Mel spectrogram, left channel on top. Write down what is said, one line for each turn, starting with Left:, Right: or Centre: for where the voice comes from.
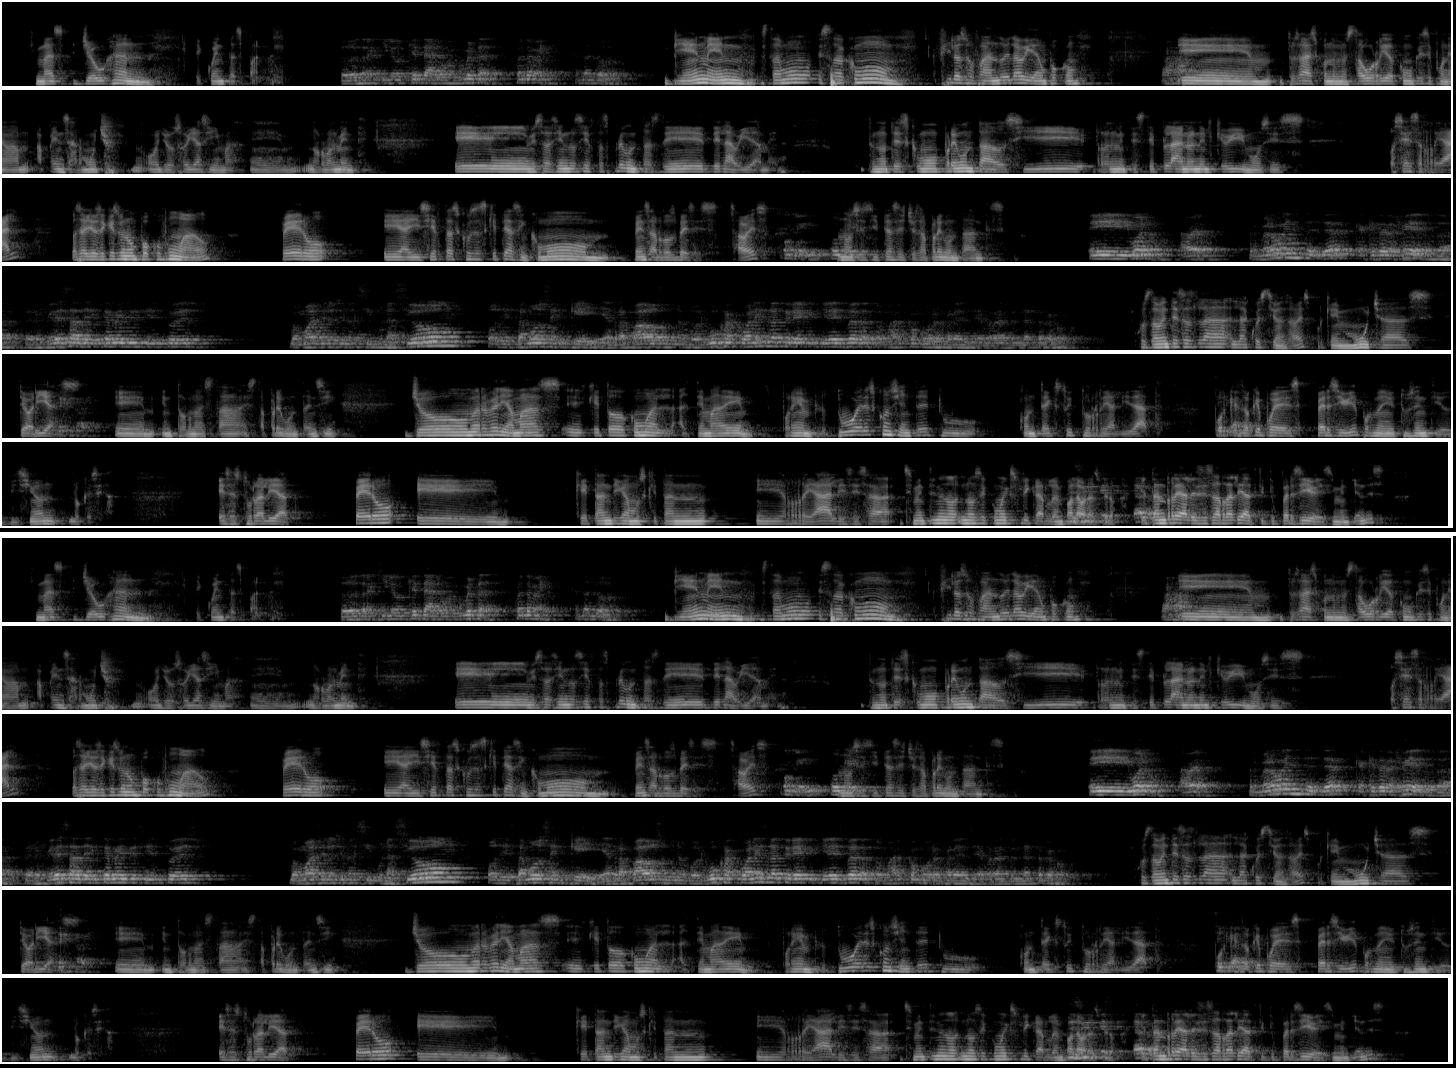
Left: ¿Qué más? Johan, te cuentas, pa?
Right: ¿Qué- Todo tranquilo. ¿Qué tal, Juan? ¿Cómo estás? Cuéntame, ¿qué tal todo?
Left: Bien, men, estamos, estaba como filosofando de la vida un poco.
Right: Ajá.
Left: Eh, tú sabes, cuando uno está aburrido, como que se pone a, a pensar mucho, ¿no? o yo soy así, ma, eh, normalmente. Eh, me está haciendo ciertas preguntas de, de la vida, men. Tú no te has como preguntado si realmente este plano en el que vivimos es, o sea, es real. O sea, yo sé que suena un poco fumado, pero eh, hay ciertas cosas que te hacen como mm, pensar dos veces, ¿sabes?
Right: Ok, ok.
Left: No sé si te has hecho esa pregunta antes.
Right: Eh, bueno, a ver, primero voy a entender a qué te refieres. O sea, ¿te refieres a directamente si esto es, vamos a decirlo así, una simulación o si estamos en qué, atrapados en una burbuja? ¿Cuál es la teoría que quieres ver a tomar como referencia para entenderte mejor?
Left: Justamente esa es la, la cuestión, ¿sabes? Porque hay muchas teorías
Right: Está bien.
Left: eh, en torno a esta, esta pregunta en sí. Yo me refería más eh, que todo como al, al tema de, por ejemplo, tú eres consciente de tu contexto y tu realidad, porque
Right: Sí, claro.
Left: es lo que puedes percibir por medio de tus sentidos, visión, lo que sea. Esa es tu realidad pero eh, qué tan, digamos, qué tan eh, real es esa, si me entiendes? No, no sé cómo explicarlo en palabras,
Right: Sí, sí, sí,
Left: pero
Right: sí, claro.
Left: qué tan real es esa realidad que tú percibes, si me entiendes?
